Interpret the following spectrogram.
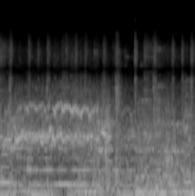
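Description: A car's tyres squealing, a wavering screech that fades out about a second and a half in, over background film music with a steady beat.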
